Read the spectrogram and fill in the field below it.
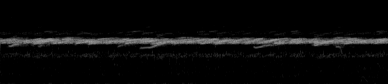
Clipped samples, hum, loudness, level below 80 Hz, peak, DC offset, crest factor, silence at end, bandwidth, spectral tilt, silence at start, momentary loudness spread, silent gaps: under 0.1%; none; -27 LUFS; -80 dBFS; -16 dBFS; under 0.1%; 14 dB; 0 s; 11 kHz; 3.5 dB/octave; 0 s; 2 LU; none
